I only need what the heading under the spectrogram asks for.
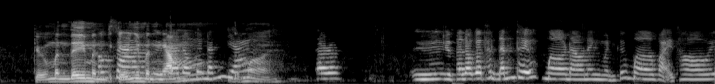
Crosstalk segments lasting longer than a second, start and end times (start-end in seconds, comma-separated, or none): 0.9-2.7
